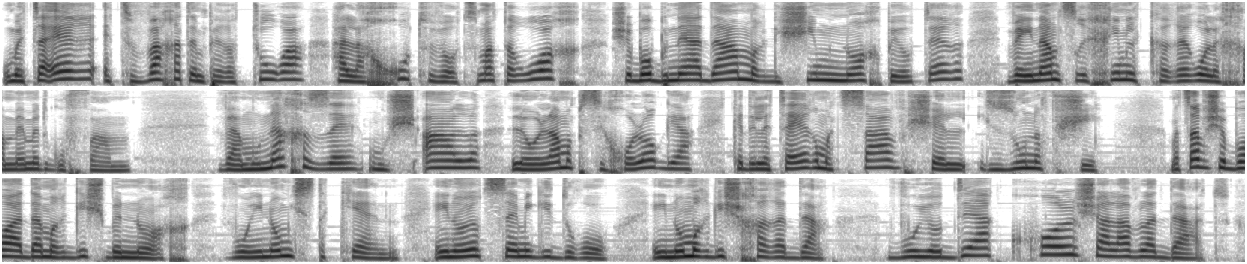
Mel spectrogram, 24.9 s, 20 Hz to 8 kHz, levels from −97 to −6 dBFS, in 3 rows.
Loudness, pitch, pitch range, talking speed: -26 LUFS, 215 Hz, 190-240 Hz, 125 wpm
